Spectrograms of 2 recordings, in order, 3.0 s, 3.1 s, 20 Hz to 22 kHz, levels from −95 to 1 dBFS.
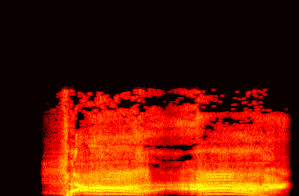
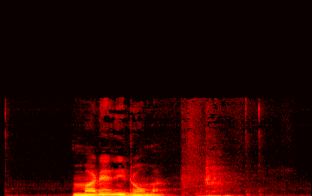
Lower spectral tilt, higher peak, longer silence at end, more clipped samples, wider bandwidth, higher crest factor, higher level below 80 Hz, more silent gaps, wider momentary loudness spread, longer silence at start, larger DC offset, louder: second, -2 dB/octave vs -8 dB/octave; first, -10 dBFS vs -18 dBFS; second, 0.1 s vs 0.8 s; neither; about the same, 12.5 kHz vs 11.5 kHz; second, 12 dB vs 18 dB; about the same, -62 dBFS vs -58 dBFS; neither; second, 11 LU vs 21 LU; second, 0.45 s vs 0.7 s; neither; first, -22 LUFS vs -33 LUFS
